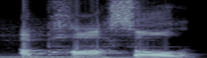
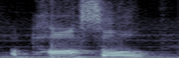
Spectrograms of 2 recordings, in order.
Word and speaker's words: apostle: And I didn't know that the t was silent and that it's pronounced apostle.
